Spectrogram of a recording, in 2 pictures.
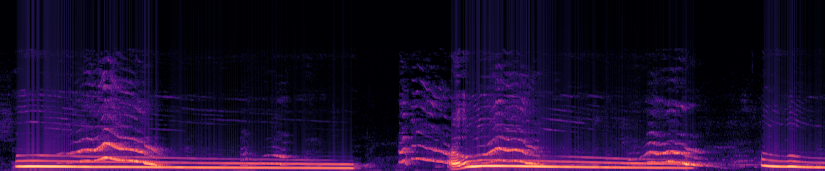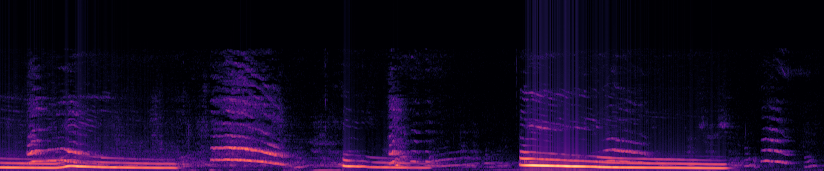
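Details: A dog howls like a little wolf in a run of about six mournful howls. Each slides downward in pitch, the first ones long and full and the later ones shorter, with brief pauses between them.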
